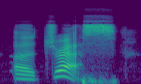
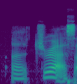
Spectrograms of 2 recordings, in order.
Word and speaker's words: address: And as we do that, the address or the address, the non-stressed syllable can become the schwa sound. So it's address, address.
